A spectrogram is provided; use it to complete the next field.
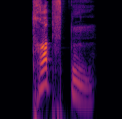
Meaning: inflection of tropfen: 1. first/third-person plural preterite 2. first/third-person plural subjunctive II
- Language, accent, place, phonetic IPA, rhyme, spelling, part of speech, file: German, Germany, Berlin, [ˈtʁɔp͡ftn̩], -ɔp͡ftn̩, tropften, verb, De-tropften.ogg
